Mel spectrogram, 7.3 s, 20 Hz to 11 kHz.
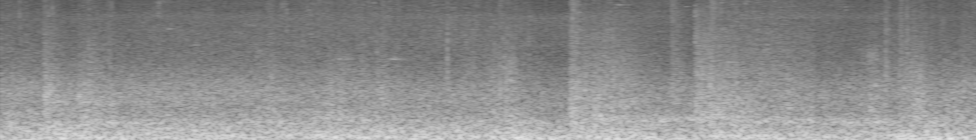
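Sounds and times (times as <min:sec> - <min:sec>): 
tornado: 0:00.0 - 0:07.3.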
